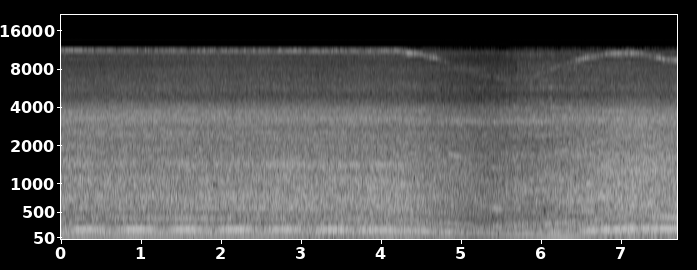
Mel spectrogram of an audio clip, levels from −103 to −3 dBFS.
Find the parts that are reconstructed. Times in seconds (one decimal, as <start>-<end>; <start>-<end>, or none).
none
